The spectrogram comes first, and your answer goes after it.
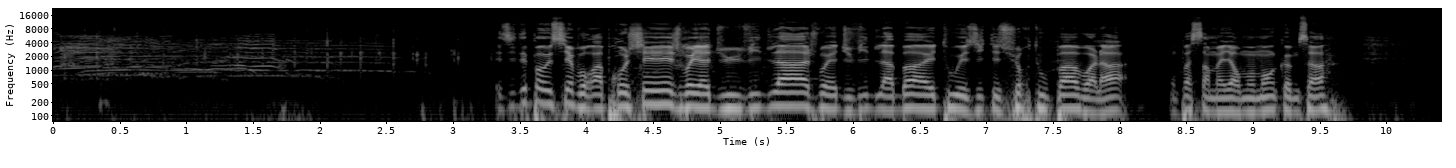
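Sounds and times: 
large outdoor crowd cheering and whooping: 0:00.0 - 0:02.8
speech: 0:03.3 - 0:10.0.

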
